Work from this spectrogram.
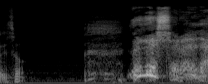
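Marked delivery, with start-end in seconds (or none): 1.3-2.1 shouted reply. Retold or imitated. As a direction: yell it up the slope. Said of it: "소리 질렀지".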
